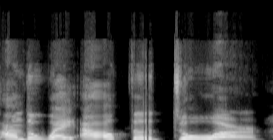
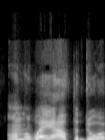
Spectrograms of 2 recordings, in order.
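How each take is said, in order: First: Drawn-out announcement. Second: Said in the usual way. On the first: Real, not acted. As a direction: stretch it out to DOOR. Drawn-out sign-off announcement, then repeated.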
